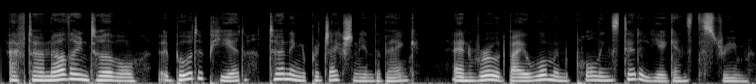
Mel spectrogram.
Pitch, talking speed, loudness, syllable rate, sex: 185 Hz, 175 wpm, -16 LUFS, 5.7 syllables/s, female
